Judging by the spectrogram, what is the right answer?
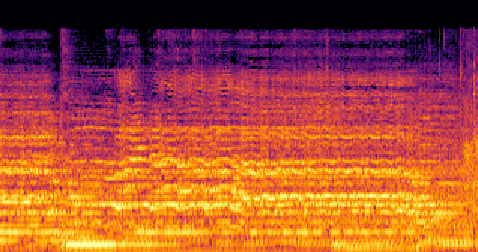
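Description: Male vocal quartet singing in close harmony into microphones, with a deep bass voice underneath and long held chords in the second half.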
